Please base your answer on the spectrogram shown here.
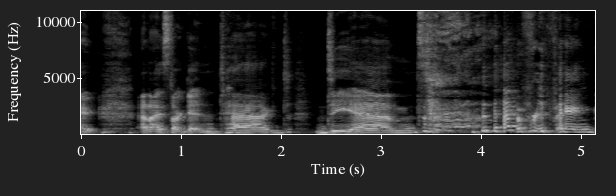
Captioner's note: laughs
